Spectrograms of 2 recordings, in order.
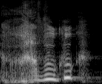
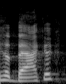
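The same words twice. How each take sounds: First: The name is said in a Hebrew-like way. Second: The name is said in a plain English way. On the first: "the proper pronunciation, I asked Matt, our resident Hebrew scholar, is actually like Habakkuk" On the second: "That's the most natural way for me to say it"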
